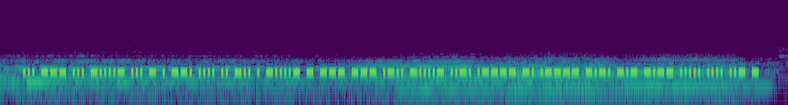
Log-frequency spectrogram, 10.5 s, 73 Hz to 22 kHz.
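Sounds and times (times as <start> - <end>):
filtered Morse code signal: 0.0 - 10.2.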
